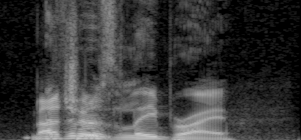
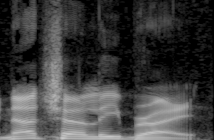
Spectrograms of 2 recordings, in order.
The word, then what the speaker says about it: Nacho Libre: Nacho Libre. Is that, am I saying that correctly? – Nacho's Libre. – Yep, that works too. Nacho Libre.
